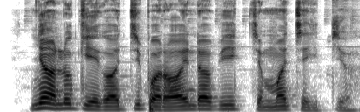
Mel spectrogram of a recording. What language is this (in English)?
Kalenjin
